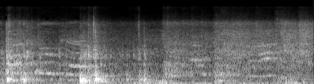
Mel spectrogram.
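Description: A few light knocks and clatter of toy tea-set dishes being handled, the loudest just over half a second in.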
